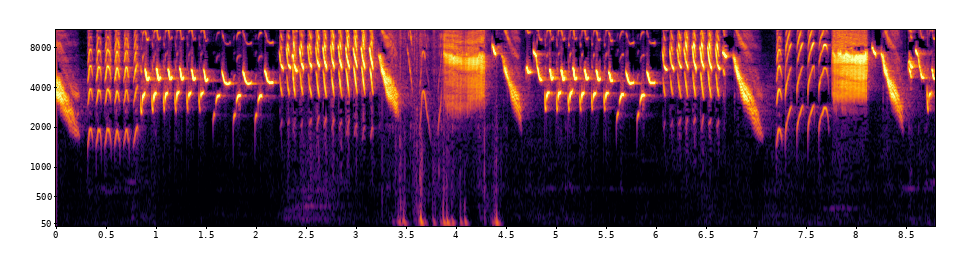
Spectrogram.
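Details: European goldfinch singing loudly and almost without pause, mixing fast buzzy trills, tinkling twitters and harsh nasal notes, with some soft rustling noise around the middle.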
